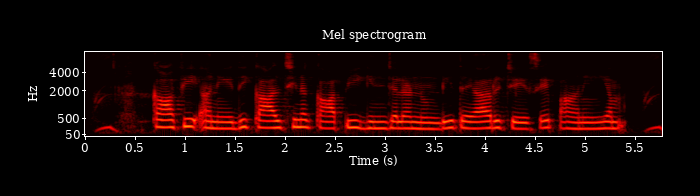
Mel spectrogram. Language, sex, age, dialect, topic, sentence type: Telugu, female, 18-24, Southern, agriculture, statement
